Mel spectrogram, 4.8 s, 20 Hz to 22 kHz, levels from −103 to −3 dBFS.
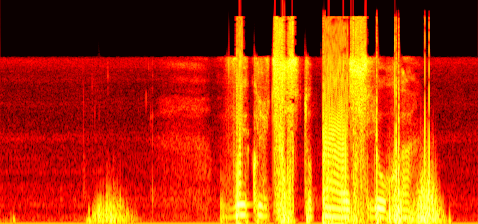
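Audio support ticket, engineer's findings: Integer overflow, 2.37 to 4.29 s: violent cracks on loud speech peaks, harsher than clipping. Gain stage driven about 8 dB past full scale wraps instead of saturating. Waveform: peaks flip rail to opposite rail. Spectrogram: full-band vertical streaks.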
